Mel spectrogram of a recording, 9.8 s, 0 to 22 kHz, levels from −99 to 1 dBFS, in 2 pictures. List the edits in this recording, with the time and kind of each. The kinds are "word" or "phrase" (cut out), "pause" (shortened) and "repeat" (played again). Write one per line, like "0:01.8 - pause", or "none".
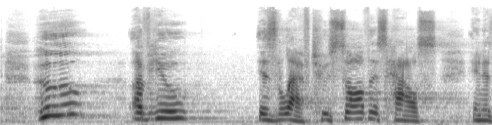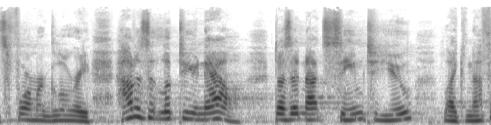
none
